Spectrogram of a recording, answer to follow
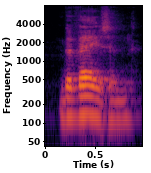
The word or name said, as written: show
